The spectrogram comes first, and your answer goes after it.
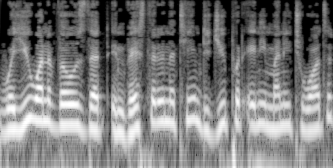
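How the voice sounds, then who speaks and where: Very fast male speech with a dark, mellow tone and ordinary pitch variation, on a very clean recording with a silent background. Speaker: sports radio host. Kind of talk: radio sports talk show.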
